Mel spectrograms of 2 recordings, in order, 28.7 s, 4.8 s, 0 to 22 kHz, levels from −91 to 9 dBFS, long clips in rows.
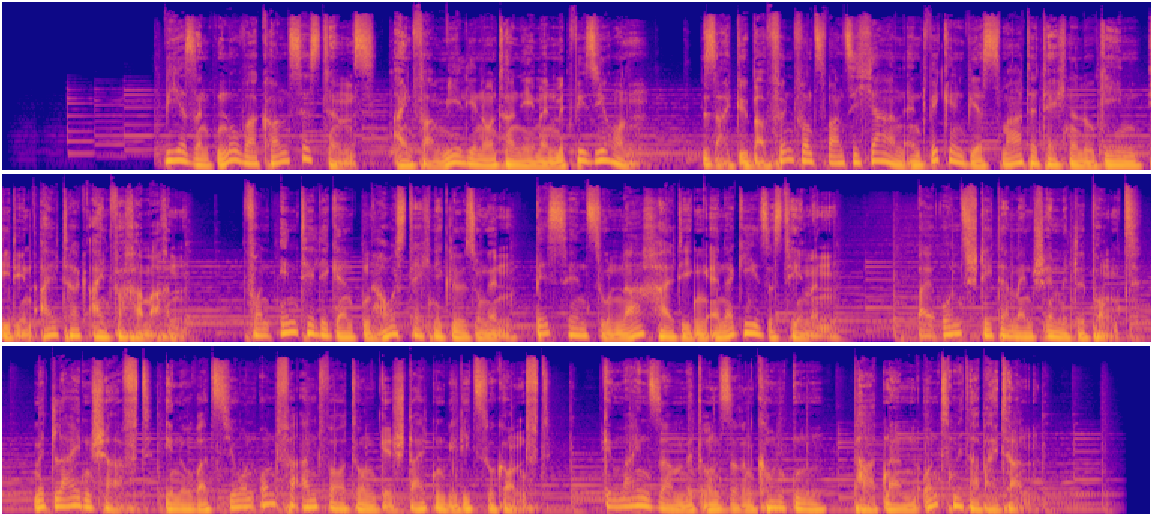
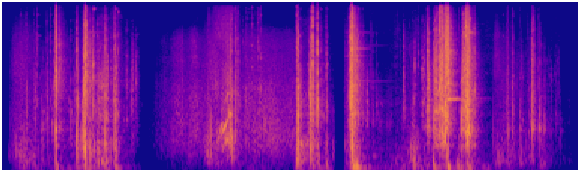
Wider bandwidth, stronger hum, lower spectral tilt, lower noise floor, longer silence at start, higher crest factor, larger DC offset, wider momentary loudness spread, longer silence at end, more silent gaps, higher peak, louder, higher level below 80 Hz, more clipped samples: second, 18 kHz vs over 20 kHz; neither; first, -4.5 dB/octave vs 0 dB/octave; first, -66 dBFS vs -52 dBFS; first, 0.55 s vs 0.4 s; second, 16 dB vs 22 dB; neither; second, 8 LU vs 23 LU; about the same, 0.35 s vs 0.35 s; second, none vs 2.78-2.85 s; about the same, 0 dBFS vs 0 dBFS; first, -15 LUFS vs -18 LUFS; first, -28 dBFS vs -44 dBFS; neither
